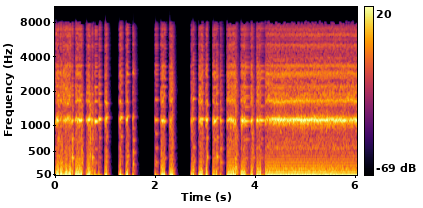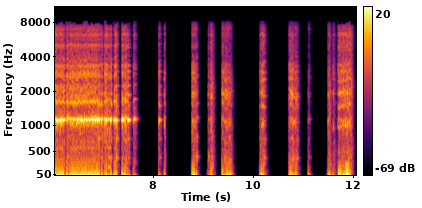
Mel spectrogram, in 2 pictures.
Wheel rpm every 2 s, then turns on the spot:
150, 150, 140, 140, 120, 80.
none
